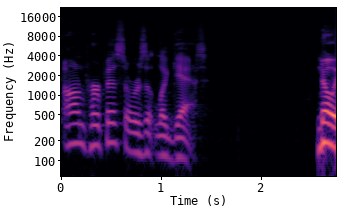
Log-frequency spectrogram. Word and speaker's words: Legette: that is how you it's Le get that's that's how you say it is that how he said you say it because I can't understand a word he says that's how yes that is how because it's it's French right so it' be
